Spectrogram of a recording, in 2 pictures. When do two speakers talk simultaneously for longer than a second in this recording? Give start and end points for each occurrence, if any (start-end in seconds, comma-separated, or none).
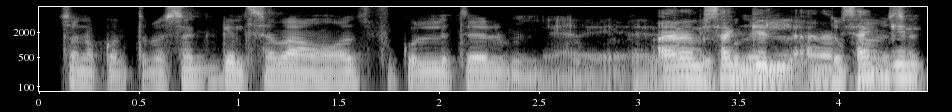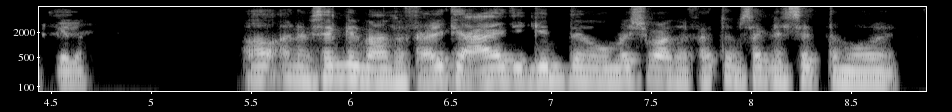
3.1-4.4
